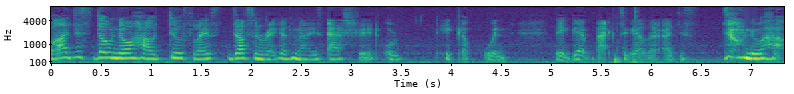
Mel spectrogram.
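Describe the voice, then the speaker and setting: With a Spanish accent, a woman talks at a fairly slow pace, medium in pitch with fairly even intonation, over noticeable background noise. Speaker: fan video commentator. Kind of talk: casual monologue.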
